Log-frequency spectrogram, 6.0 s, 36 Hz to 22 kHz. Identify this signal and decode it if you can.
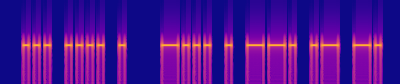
Morse code, heard as a keyed tone, about 15 wpm, 700 Hz. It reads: SHE BEGAN
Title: Sentences from Top 500 Words 15wpm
